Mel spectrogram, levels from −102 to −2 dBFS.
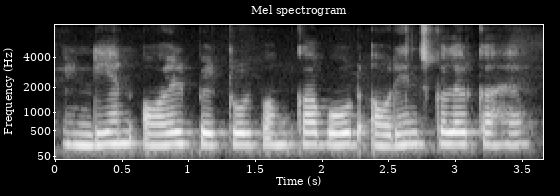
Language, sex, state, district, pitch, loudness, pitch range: Hindi, female, Uttar Pradesh, Lucknow, 230 Hz, -14 LUFS, 225-235 Hz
